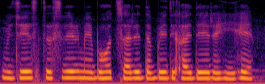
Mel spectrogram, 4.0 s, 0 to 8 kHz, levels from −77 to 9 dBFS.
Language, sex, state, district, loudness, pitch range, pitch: Hindi, female, Arunachal Pradesh, Papum Pare, -13 LUFS, 215-230 Hz, 220 Hz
